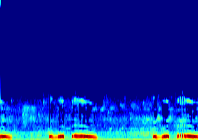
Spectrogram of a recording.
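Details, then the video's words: Spotted dove, a caged decoy bird of the 'son' voice style, calling to lure wild doves: a quick double coo followed by a long, slightly falling coo, the phrase repeated twice. "tiếng cu gáy gáy gọi , thúc kích mồi, gọi bổi đến"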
